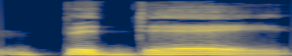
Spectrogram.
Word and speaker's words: Badie: they signed badie b day name is Tyler Beday it's spelled bad who's that he's the running back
